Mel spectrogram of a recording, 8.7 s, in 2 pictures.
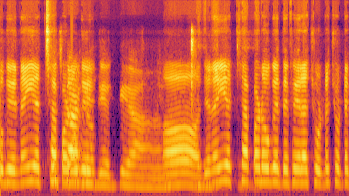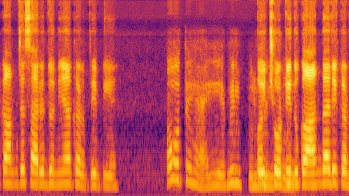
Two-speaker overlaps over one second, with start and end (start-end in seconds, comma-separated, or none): none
